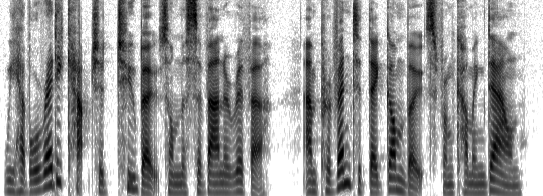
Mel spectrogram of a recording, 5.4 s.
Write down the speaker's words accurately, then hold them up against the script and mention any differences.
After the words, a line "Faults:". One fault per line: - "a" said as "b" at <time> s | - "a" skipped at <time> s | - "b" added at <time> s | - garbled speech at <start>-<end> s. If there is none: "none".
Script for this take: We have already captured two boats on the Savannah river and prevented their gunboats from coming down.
We have already captured two boats on the Savannah river and prevented their gunboats from coming down.
Faults:
none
